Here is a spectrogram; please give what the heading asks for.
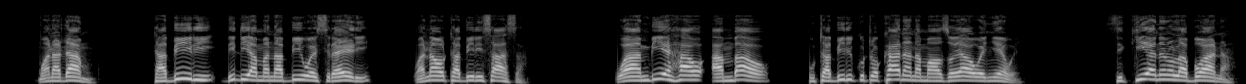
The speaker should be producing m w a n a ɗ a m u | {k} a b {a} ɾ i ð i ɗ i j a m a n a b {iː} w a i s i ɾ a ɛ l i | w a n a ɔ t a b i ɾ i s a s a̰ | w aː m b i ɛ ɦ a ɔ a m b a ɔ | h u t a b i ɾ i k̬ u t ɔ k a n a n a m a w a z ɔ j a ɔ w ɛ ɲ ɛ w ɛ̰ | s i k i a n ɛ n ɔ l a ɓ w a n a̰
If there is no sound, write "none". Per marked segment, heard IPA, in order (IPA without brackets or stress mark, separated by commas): t, i, iː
